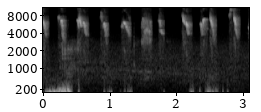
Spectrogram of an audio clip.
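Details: Canarinho pardo singing a lot, giving bright, high-pitched chirps in quick uneven bursts, with low thumping noise at the start and in the middle.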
